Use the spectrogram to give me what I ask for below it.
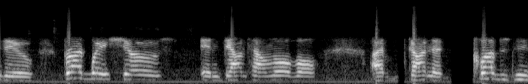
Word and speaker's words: Louisville: go ahead kim yeah it's like you say louisville it's not louisville it's louisville you want all half of it got it i've been doing my best to say louisville all day long just put marbles in your mouth and you can say louisville um but anyway as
